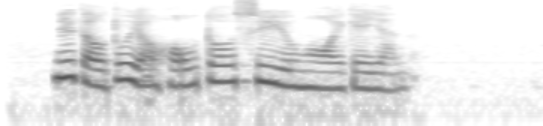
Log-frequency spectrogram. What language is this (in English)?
Cantonese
